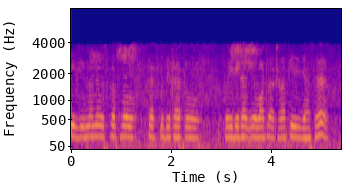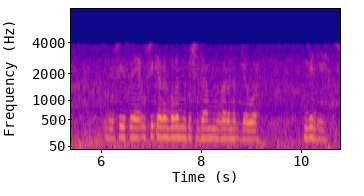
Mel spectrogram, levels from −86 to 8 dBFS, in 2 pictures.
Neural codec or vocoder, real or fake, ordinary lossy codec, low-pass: codec, 16 kHz, 2 kbps, FunCodec, trained on LibriTTS, 25 frames a second; fake; AAC, 16 kbps; 7.2 kHz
